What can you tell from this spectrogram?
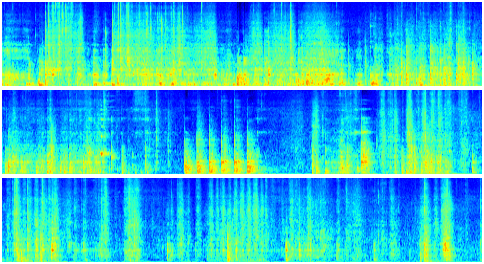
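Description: Hand tools scraping and cutting into a wooden board, with wood shavings. The scraping is dense and continuous for about the first dozen seconds, then breaks into scattered strokes and knocks.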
